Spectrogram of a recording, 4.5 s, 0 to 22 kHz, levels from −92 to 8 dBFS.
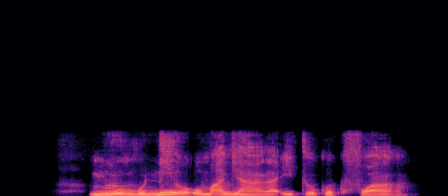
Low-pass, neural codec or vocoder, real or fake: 7.2 kHz; codec, 16 kHz, 1.1 kbps, Voila-Tokenizer; fake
